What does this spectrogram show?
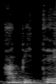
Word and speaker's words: habiter: Habiter, that H is silent, as in almost all cases, when H is at the beginning. Habiter, it means to live.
